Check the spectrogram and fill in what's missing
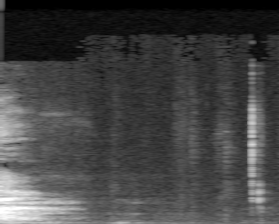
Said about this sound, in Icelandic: Kondum með hann að penna. Þú ætti að fara að klikka pennan, sko.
